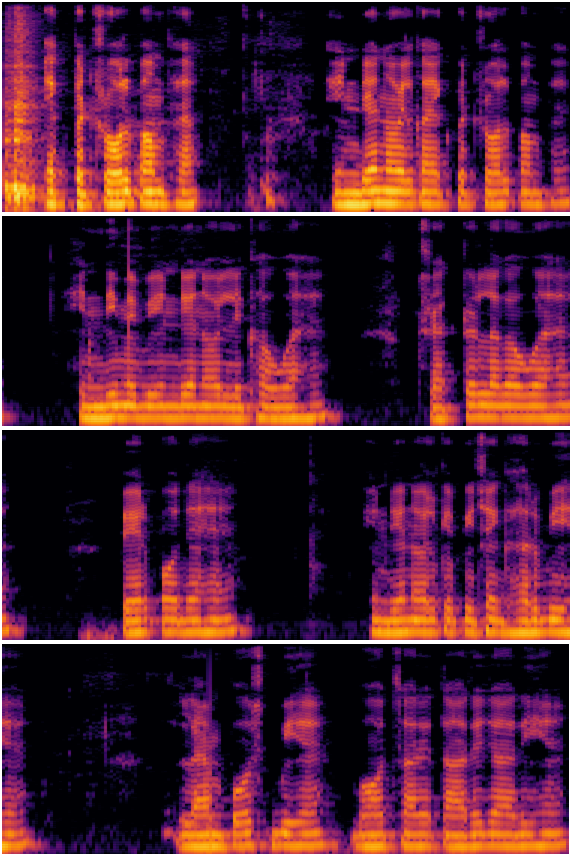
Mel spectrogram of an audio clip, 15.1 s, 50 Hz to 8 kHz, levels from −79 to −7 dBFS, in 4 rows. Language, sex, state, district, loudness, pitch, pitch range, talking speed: Hindi, male, Bihar, Lakhisarai, -23 LUFS, 125 Hz, 125-130 Hz, 165 wpm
